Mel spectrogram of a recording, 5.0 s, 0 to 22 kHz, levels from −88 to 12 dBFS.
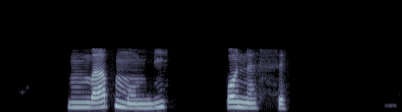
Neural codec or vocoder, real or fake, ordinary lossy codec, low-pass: none; real; AAC, 32 kbps; 3.6 kHz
